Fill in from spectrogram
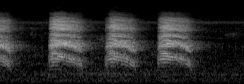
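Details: Free-living Chestnut-eared Aracari (Pteroglossus castanotis) in Brazil gives three harsh, raspy, high-pitched notes, each under half a second, repeated about every half second against quiet background.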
